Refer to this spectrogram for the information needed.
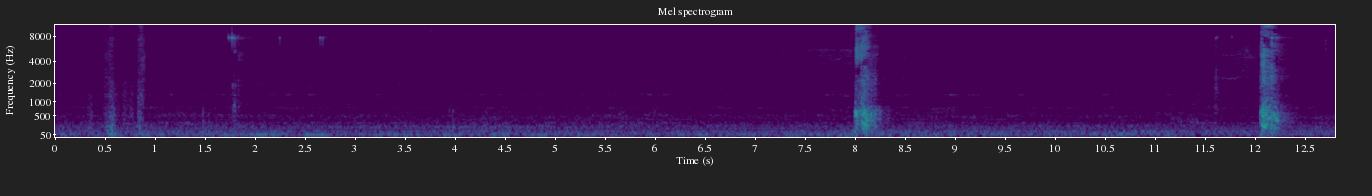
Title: Kitten coughing / sneezing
